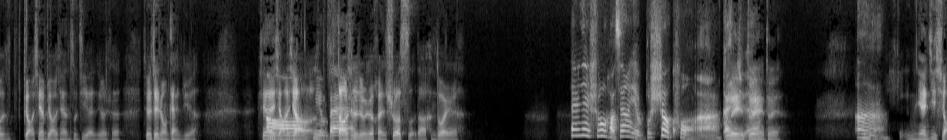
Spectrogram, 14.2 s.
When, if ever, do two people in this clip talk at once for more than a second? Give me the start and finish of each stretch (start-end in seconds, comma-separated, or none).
4.0-5.4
